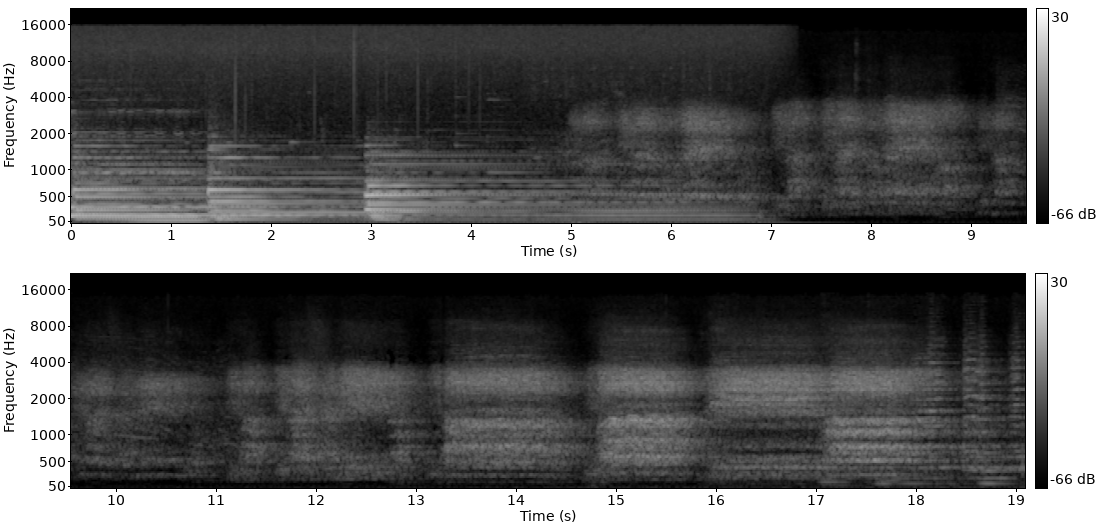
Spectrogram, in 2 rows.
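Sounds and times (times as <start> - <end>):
wordless choral music: 0.0 - 19.0.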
